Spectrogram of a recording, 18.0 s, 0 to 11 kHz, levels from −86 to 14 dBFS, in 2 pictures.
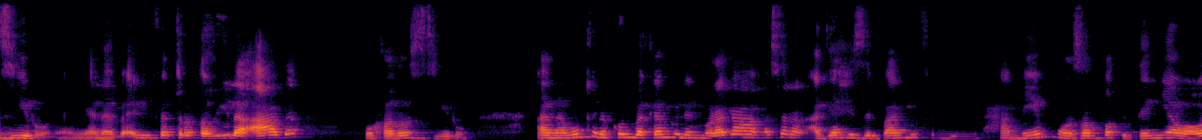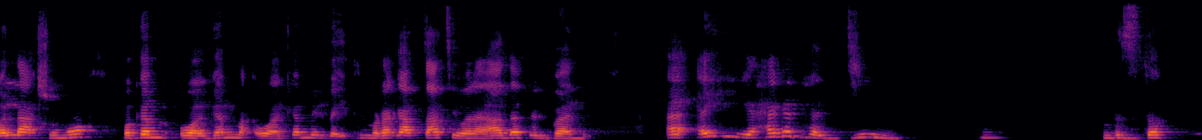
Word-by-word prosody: zero، 180 -4 -2
يعني - - -8
أنا 170 +1 +1
بقى - - +1
لي 205 0 -5
فترة 215 0 0
طويلة 190 +1 +6
قاعدة 225 +6 +5 0.5
وخلاص 185 +1 0
zero. 165 -2 -11 0.6
أنا 200 0 +3
ممكن 245 +5 0
أكون 250 +2 +1
باكمِّل 240 +1 +3
المراجعة 220 +4 +1
مثلًا 230 +1 -3
أجهِّز 205 +3 -2
البانيو 200 +3 -2
في 235 - -27
الحمّام 175 - -8
وأضبّط 195 +2 0
الدنيا 195 +2 -2
وأولَّع 200 +3 +5
شموع، 220 +5 -4 0.2
وأكم 235 +4 +3
وأجم 200 +3 +1
وأكمِّل 205 +5 -3
بقية - - -7
المراجعة 210 +1 0
بتاعتي 215 0 -2
وأنا 185 -1 0
قاعدة 200 +5 +2
في 220 - -10
البانيو. 185 -3 -3 0.6
أ - - +1 0.2
أي 285 -8 -2
حاجة 300 +8 -2
تهدّيني. 210 0 -8 0.6
إمم. 215 0 -21 0.8
بالضبط. 220 +2 -4
205 Hz, 135 wpm, -25 LUFS, 190-225 Hz, 0.8 s, طويلة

